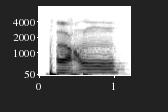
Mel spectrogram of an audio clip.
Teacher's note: Hamzah pangkal kerongkong, Ain pertengahan kerongkong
